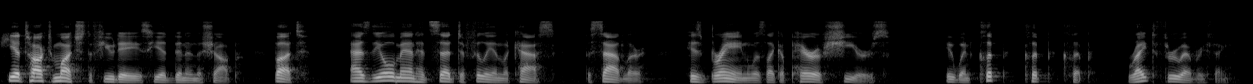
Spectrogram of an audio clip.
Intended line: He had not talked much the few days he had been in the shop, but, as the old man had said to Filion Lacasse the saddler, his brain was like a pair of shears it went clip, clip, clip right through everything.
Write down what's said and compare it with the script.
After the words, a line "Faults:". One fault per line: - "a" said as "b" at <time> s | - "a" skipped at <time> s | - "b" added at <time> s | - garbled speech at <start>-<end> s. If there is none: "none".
He had talked much the few days he had been in the shop, but, as the old man had said to Filion Lacasse the saddler, his brain was like a pair of shears it went clip, clip, clip right through everything.
Faults:
- "not" skipped at 0.2 s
